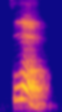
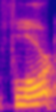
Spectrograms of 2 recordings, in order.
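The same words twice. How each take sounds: First: "flow" for floor, ending on the vowel; non-rhotic, R dropped. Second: "floor" with the final R sounded; rhotic R. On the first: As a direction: say "flow" with no R at the end. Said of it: "in non-rhotical, you pronounce both". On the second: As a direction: curl into a clear R at the end of "floor". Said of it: "these two words differently". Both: Shown as a demonstration.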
